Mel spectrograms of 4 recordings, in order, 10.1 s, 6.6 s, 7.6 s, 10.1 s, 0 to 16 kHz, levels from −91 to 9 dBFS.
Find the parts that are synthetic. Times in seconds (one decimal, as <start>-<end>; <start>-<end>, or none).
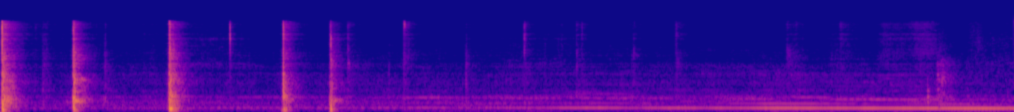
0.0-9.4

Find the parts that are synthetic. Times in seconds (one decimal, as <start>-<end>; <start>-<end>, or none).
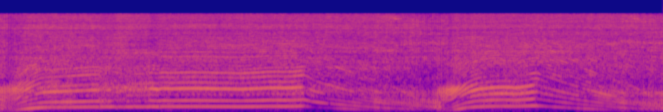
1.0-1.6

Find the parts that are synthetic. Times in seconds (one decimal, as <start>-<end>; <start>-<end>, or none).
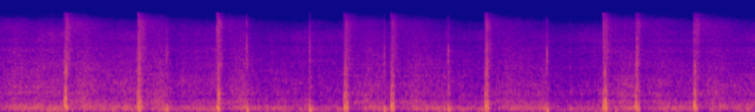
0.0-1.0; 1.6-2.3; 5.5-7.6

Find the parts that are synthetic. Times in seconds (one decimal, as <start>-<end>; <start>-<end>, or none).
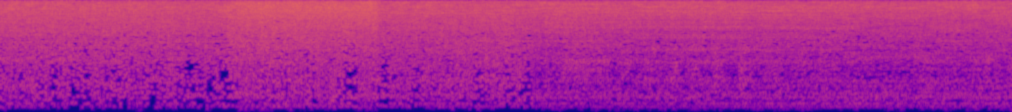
none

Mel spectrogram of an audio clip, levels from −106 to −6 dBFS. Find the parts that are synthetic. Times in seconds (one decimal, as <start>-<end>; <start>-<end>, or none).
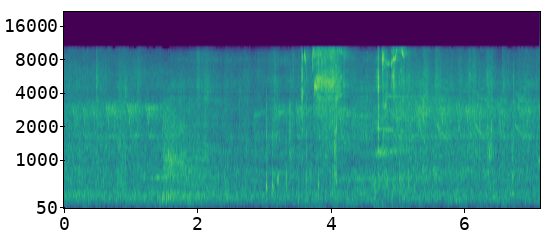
1.6-3.5; 4.2-4.8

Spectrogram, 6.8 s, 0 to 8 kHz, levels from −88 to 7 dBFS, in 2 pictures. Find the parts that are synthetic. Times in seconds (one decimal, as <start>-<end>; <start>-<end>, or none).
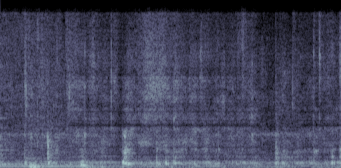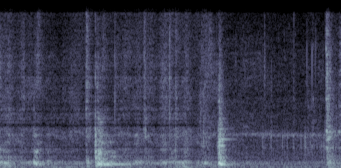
0.7-2.6; 3.0-5.4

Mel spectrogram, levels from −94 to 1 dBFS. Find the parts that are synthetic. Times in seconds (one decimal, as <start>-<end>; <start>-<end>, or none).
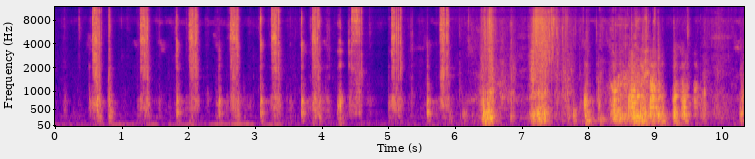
4.2-5.0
